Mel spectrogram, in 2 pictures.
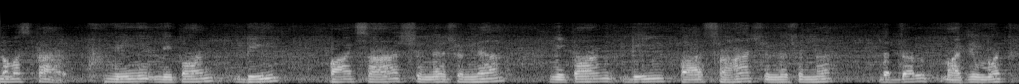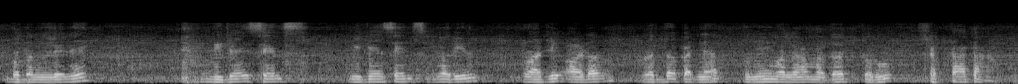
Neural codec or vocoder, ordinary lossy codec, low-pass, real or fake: codec, 44.1 kHz, 2.6 kbps, SNAC; AAC, 32 kbps; 7.2 kHz; fake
